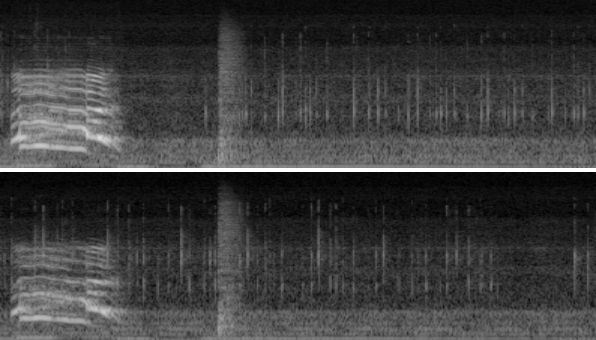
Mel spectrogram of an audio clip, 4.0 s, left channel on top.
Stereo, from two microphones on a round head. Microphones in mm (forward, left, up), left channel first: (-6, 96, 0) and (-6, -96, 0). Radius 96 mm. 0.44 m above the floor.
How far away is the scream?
About 1.2 m.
